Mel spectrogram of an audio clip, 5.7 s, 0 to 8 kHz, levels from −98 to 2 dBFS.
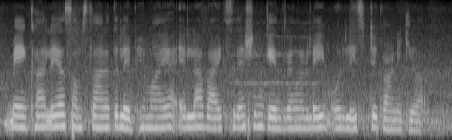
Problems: none marked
